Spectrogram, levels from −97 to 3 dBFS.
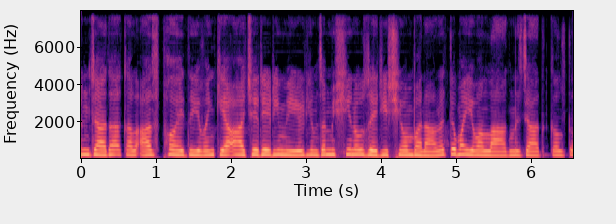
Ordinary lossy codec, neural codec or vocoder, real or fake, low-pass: none; codec, 16 kHz, 4 kbps, FunCodec, trained on LibriTTS, 50 frames a second; fake; none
